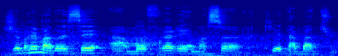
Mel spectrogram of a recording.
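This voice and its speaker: A pastor from southern Congo-Brazzaville, whose first language is Mbembe, answering interview questions in a declamatory, preacherly way with frequent hesitations. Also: male voice, mid-range voice, steady tone, a little fast, dark tone, a little hiss or hum. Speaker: pastor and guest. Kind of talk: interview answers turning to a prayer.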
